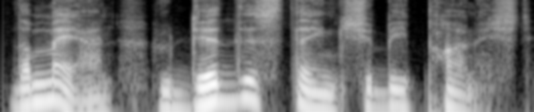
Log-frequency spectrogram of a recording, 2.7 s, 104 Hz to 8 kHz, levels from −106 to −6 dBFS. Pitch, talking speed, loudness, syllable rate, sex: 120 Hz, 200 wpm, -19 LUFS, 4.6 syllables/s, male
